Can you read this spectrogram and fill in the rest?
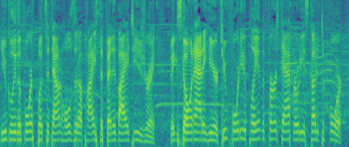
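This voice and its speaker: Male radio sports announcer: higher-pitched, forceful voice, clipped live basketball calls, arena noise behind. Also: fast talker. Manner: clipped descriptive phrases, excited calls on big plays. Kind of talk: live basketball play-by-play commentary.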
